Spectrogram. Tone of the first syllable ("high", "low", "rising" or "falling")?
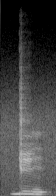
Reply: falling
